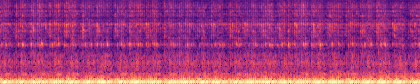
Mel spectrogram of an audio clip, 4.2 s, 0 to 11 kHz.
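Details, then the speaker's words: 1970 Chevrolet Impala, 350 V8 with about 175,000 on it, new single 2.5-inch exhaust, idle just backed off. Low loping idle with uneven beat and occasional soft stumble over steady rumble; slightly rough, minor miss, not too bad. "it doesn't uh sound that terrible uh this engine's like uh 175 000 which is uh pretty good for an old V8"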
